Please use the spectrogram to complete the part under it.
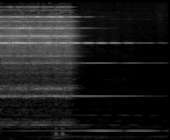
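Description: A telephone bell rings in the video game Raidou Remastered, a bright, loud burst of ringing that cuts off after about a second, leaving a low steady hum.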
